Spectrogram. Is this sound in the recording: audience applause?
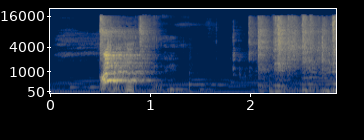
no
